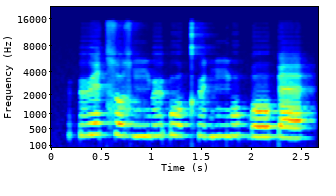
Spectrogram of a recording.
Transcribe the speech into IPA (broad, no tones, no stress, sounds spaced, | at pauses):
ʔ ʉ e̯ t͡s o z ŋ͡m ʉ ʔ u o̯ kʰ ʉ d ŋ͡m u ɓ o ɠ ɛ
